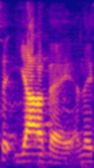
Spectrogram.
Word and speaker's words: Yahweh: Yahweh. Yahweh. Right? Americans say Yahweh, but it's Yahweh.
